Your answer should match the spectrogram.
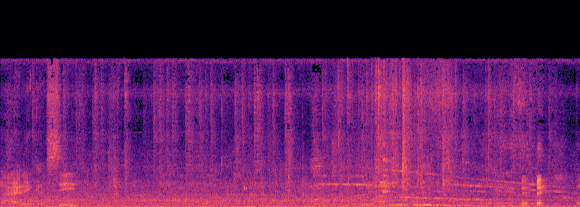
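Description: Inside a city bus while it drives: a steady low rumble of the bus running along the road. Over the last few seconds a whine falls in pitch as the bus slows for the stop.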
